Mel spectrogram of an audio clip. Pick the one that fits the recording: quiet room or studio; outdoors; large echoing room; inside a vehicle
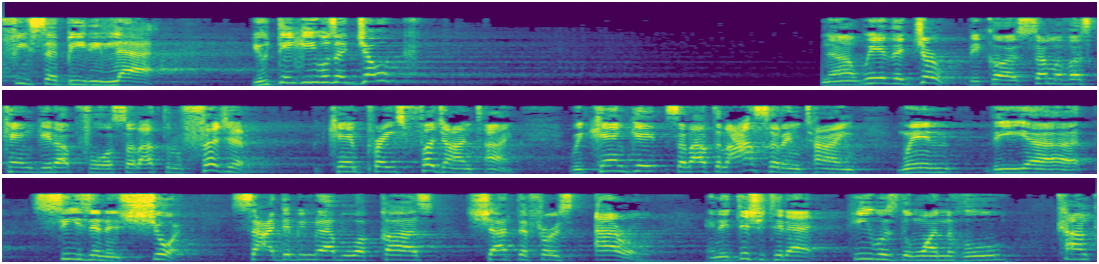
large echoing room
